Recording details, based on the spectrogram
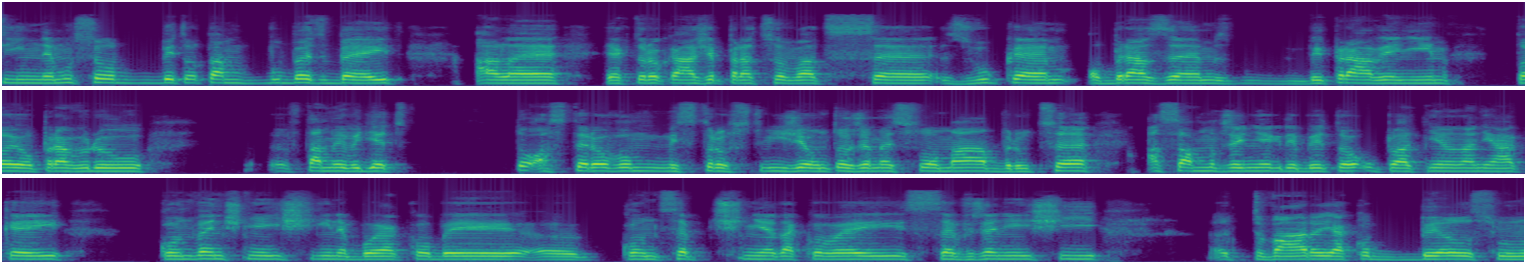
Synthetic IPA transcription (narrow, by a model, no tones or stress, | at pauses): tiːnnɛmusɛlbɪt̪o̞t̪amvuːbɛt͡sbɛjt̪ | ʔalɛjak̚t̪o̞dokaːʒɛpɾat͡so̞vat̪sɛzvukɛmʔobɾazɛmvɪpɾaːvjɛɲiːm | t̪o̞jɛopɾavdu | t̪amjɛvɪɟɛt̪ | t̪o̞ʔast̪ɛɾo̞vo̞mɪst̪ɾofst̪viːʒɛont̪orɛmɛslo̞maːvɾut͡sɛ | ʔasamozr̝ɛjmɲɛɡdɪbɪt̪o̞ʔuplat̪ɲɪlnaɲɛakɛj | ko̞nvɛnt͡ʃɲɛjʃiːnɛbo̞jako̞bɪ | ko̞nt͡sɛp̚t͡ʃɲɛt̪ako̞vɛjsɛvr̝ɛɲɛjʃiː | t̪vaɾjako̞bɪlslun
